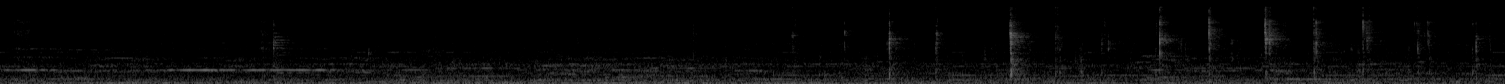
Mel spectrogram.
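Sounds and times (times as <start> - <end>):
person chewing: 6.7 - 15.0.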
